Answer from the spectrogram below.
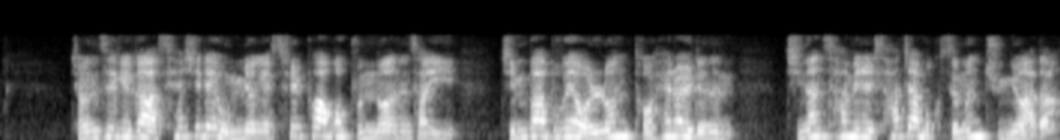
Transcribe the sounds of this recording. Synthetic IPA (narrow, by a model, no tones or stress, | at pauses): t͡ɕʌnsʰe̞ɡe̞ɡasʰe̞ɕ̬ʰiɾe̞umːjʌŋe̞sʰɯɭpʰoɦaɡopunːoɦanɯnsʰai | t͡ɕimbabue̞ʌɭːontʌɦe̞ɾʌɭdɯnɯn | t͡ɕinansʰamiɾɯɭsʰad͡ʑamok̚s͈ɯmɯnt͡ɕuŋjoɦada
